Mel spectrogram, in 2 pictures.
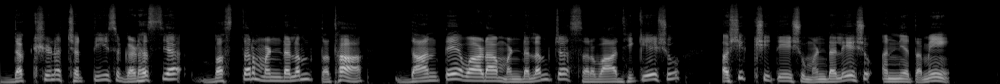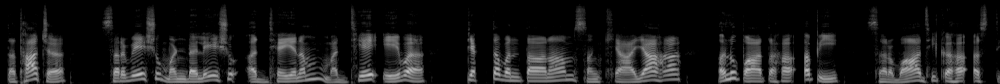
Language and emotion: Sanskrit, neutral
